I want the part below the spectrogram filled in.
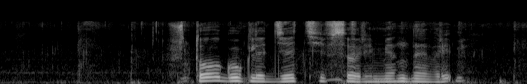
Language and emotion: Russian, neutral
